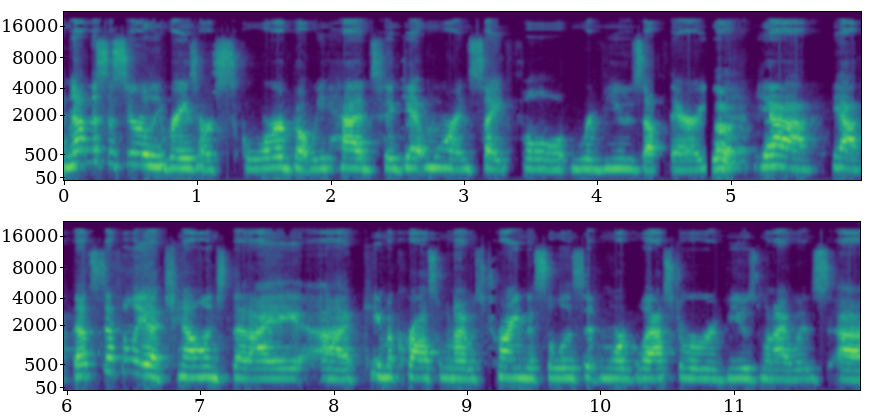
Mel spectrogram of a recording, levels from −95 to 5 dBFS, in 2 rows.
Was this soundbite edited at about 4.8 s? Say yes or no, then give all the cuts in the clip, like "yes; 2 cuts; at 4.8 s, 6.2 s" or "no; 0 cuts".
yes; 1 cut; at 4.8 s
